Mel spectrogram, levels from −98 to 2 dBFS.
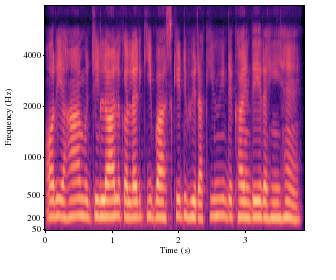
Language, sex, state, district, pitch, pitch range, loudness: Hindi, female, Uttar Pradesh, Lalitpur, 210 Hz, 205-220 Hz, -16 LUFS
